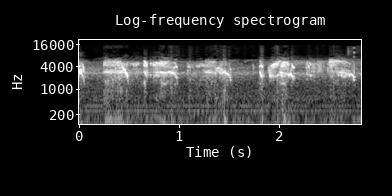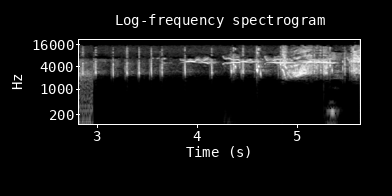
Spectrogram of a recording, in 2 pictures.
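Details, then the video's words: Swiftlet calling sound used to lure edible-nest swiftlets: fast, twittering high chirps over a low hum, then the hum drops away leaving crisp repeated tweets. "suara panggil burung walet"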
